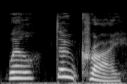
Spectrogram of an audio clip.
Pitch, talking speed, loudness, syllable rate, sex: 255 Hz, 140 wpm, -17 LUFS, 3.2 syllables/s, female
